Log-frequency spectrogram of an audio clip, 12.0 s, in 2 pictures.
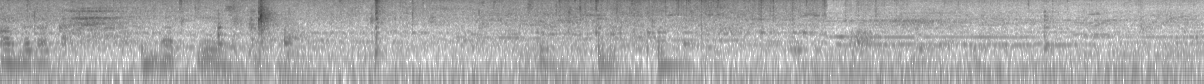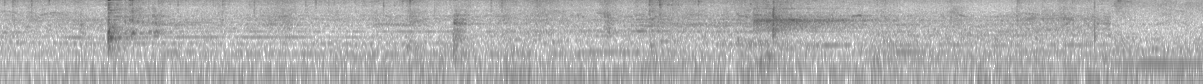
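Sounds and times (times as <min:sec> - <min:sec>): onions sizzling in oil: 0:00.0 - 0:09.4.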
